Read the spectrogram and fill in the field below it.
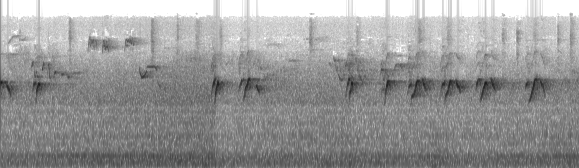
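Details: Singing song thrush in a small London park in January sunshine: after scattered thin high notes, a run of sharp upslurred whistled notes is repeated five or six times in quick succession over quiet background hum.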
